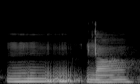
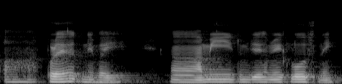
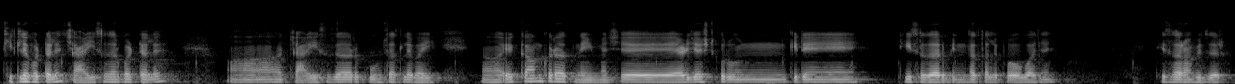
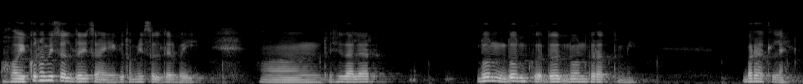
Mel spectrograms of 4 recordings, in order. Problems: constant background noise, background conversations at intervals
